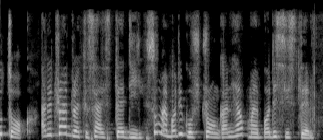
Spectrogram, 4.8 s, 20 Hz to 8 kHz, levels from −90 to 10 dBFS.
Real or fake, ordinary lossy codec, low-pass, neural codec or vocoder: real; AAC, 48 kbps; 7.2 kHz; none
